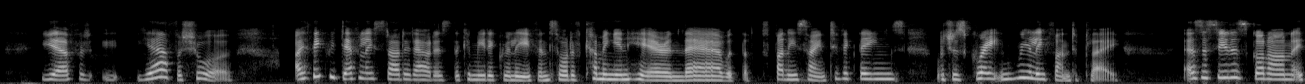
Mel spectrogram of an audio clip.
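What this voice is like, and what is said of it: Bad British accent. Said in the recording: “that's the worst British accent ever. ... That was like New York call girl.”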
